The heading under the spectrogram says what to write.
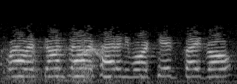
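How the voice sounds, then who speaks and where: A woman's voice: extremely high pitch, monotone, a little fast, crowd noise, background noise. An actress playing a nervous, exasperated woman feeding straight lines in 1940s radio comedy. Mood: puzzled. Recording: dull, band-limited 1940s radio recording.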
